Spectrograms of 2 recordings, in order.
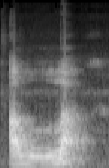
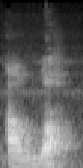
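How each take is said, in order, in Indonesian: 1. Vokal kedua bunyinya seperti 'a' terbuka. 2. Vokal kedua bunyinya seperti 'o' bulat. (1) "Karena nggak ada o ya, adanya a"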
